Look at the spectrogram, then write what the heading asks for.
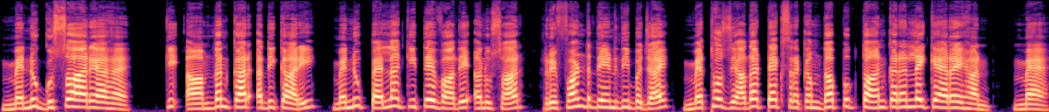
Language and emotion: Punjabi, angry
